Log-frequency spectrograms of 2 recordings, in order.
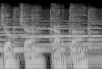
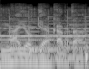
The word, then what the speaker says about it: Yogyakarta: Dalam penggunaannya sehari-hari, Yogyakarta lazim diucapkan Jogjakarta atau Ngayogyakarta bahasa Jawa.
